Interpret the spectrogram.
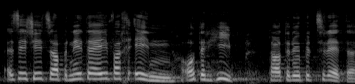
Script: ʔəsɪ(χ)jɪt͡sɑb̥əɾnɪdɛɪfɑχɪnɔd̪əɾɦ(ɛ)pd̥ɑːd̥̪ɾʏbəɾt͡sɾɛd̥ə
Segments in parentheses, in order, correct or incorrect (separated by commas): incorrect, incorrect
